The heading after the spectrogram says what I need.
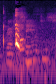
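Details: Child's hiccup: a single abrupt, voiced catch of breath that cuts in sharply and fades over faint room noise.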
